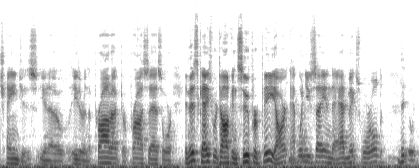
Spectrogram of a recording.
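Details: Adult male speaker; normal conversational speech.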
